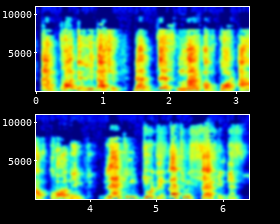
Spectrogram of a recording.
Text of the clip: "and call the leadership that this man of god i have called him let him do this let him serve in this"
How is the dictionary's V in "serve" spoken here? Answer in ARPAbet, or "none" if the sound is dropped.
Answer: F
